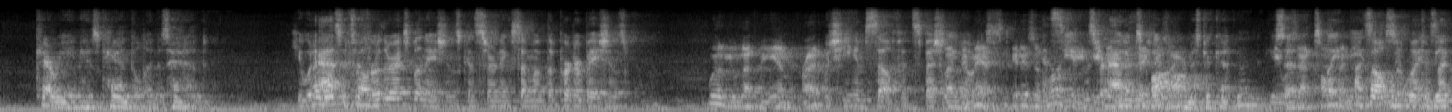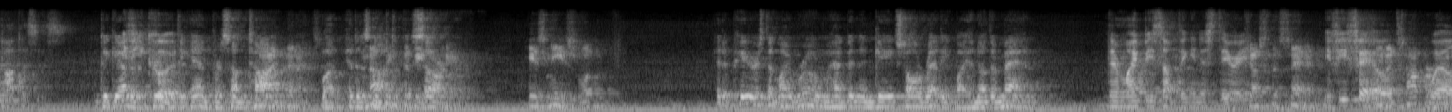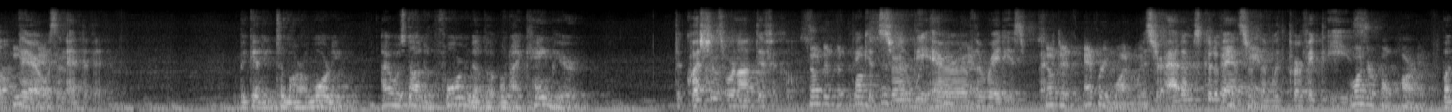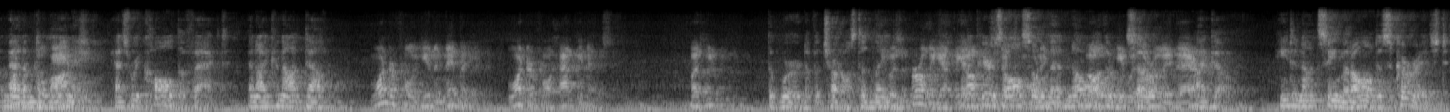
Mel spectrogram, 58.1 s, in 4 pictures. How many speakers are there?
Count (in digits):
3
